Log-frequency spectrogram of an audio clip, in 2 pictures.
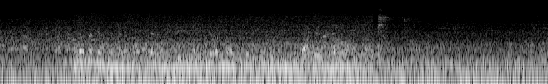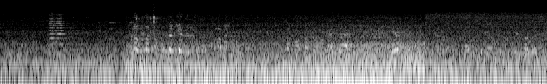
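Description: Fire engines running at a street fire scene, with people talking in the background. A steady engine hum fills the first several seconds, and a short horn-like toot sounds about twelve seconds in.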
